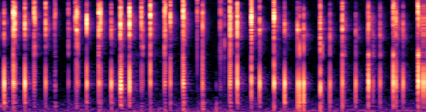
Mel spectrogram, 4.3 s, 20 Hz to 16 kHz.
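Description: Long nails strum and scratch across the pin bristles of a pink plastic oval paddle hair brush with a cushioned pin bed. About 34 quick, dry, bright plucking clicks come in a rapid, uneven stream, each with a faint tone near 1 kHz. They die away almost instantly and have almost no low end.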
